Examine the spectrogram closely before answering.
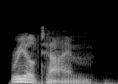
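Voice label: "real-time", American English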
